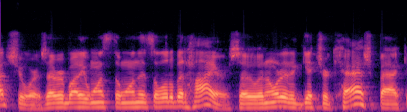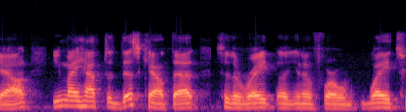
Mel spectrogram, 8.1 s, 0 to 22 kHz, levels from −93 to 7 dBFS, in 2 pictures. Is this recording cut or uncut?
cut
